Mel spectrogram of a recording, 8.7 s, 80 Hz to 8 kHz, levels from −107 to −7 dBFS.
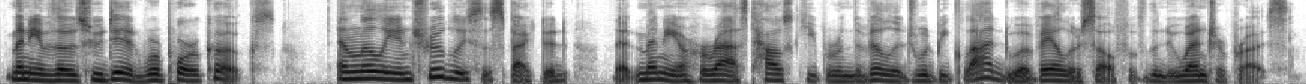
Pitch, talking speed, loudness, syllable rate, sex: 170 Hz, 205 wpm, -20 LUFS, 6.4 syllables/s, female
